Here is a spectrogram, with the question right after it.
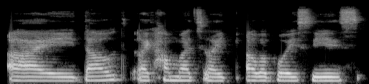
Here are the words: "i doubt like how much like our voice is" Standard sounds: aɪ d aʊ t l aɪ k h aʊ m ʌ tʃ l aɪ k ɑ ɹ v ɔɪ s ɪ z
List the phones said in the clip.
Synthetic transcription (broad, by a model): aɪ d aʊ t l aɪ k h aʊ m ʌ tʃ l aɪ k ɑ w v ɔɪ s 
